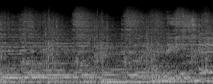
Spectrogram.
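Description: Live country band playing an instrumental stretch between sung lines: acoustic guitars, electric bass, keyboard and fiddle over a steady beat.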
